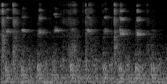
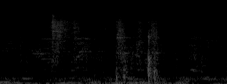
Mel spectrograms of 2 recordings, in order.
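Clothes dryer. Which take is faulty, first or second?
first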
